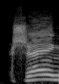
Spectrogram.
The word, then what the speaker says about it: Shang: it's without Sean but yeah literally it's called pronounced Shang he um he got some interesting faces got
